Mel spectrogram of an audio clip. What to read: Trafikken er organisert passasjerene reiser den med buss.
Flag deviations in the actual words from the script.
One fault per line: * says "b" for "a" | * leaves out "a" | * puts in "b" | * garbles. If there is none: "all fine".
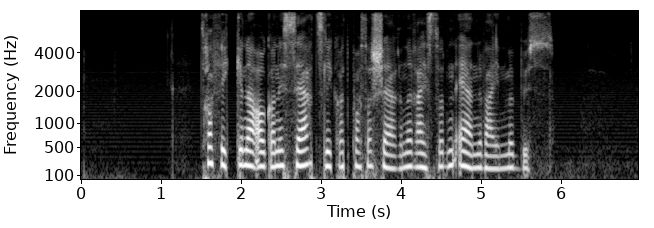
* puts in "slik at"
* puts in "ene veien"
